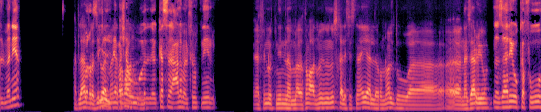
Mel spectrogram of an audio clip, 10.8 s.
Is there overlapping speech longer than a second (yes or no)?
yes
